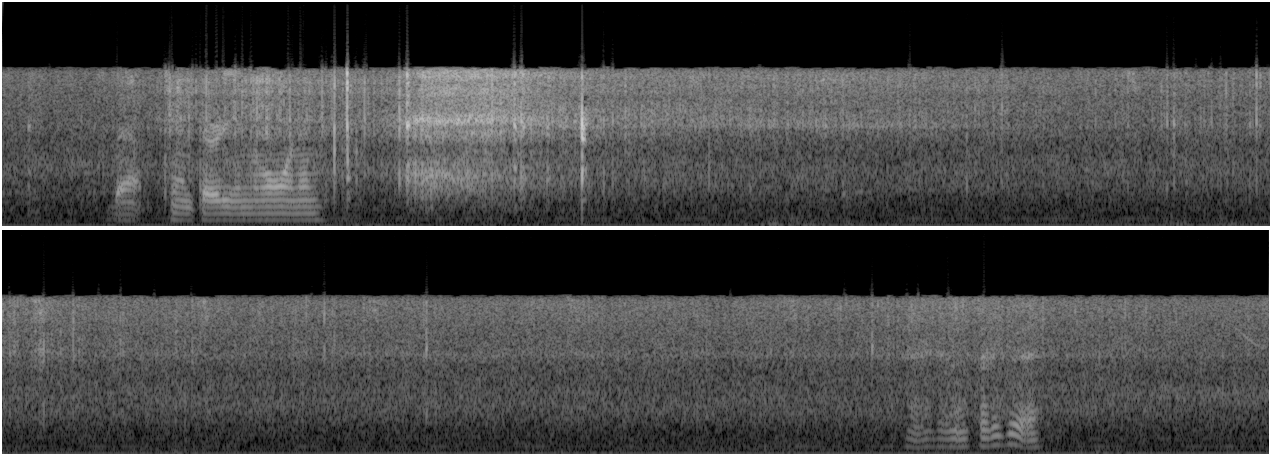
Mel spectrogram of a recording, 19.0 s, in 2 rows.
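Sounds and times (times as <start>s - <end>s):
food sizzling in oil: 2.4s - 10.7s.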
